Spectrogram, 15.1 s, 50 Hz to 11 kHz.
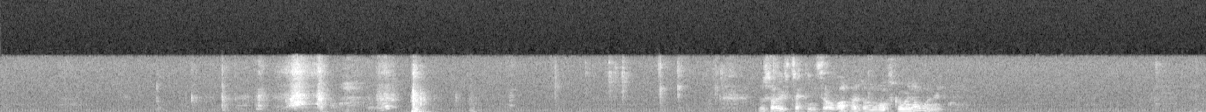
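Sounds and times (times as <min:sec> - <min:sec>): steady background hiss: 0:00.0 - 0:15.0.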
